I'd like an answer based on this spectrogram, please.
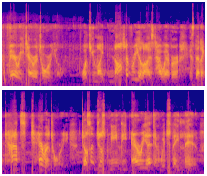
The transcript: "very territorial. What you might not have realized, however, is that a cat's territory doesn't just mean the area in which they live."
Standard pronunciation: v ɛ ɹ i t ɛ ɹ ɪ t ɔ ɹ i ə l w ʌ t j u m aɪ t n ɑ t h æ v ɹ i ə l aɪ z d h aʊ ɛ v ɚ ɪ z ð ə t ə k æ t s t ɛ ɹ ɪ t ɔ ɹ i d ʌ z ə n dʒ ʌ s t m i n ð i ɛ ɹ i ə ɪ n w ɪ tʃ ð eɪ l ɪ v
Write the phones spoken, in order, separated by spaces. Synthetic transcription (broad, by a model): v ɛ ɹ i t ɛ ɹ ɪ t ɔ ɹ i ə l w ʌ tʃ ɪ m aɪ t n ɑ t h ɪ v ɹ i ə l aɪ z d h aʊ ɛ v ɚ ɪ z ð ə t ə k æ t s t ɛ ɹ ɪ t ɔ ɹ i d ʌ z ə n dʒ ʌ s t m i n ð i ɛ ɹ i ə ɪ n w ɪ tʃ ð eɪ l ɪ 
